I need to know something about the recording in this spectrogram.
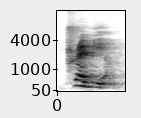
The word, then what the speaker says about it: premiere: will you pronounce it remember the last r is not pronounced so it is premiere hey you're going to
